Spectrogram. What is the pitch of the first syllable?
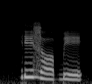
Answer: high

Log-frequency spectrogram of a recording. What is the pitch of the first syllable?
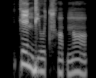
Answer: falling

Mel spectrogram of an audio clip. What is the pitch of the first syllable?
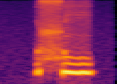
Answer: low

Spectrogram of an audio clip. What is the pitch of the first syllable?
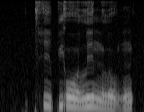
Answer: falling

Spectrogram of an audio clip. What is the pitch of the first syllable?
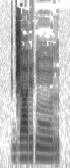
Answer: low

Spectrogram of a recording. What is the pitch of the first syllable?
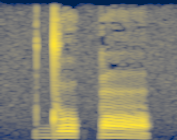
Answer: low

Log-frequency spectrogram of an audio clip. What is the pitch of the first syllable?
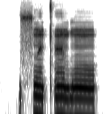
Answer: high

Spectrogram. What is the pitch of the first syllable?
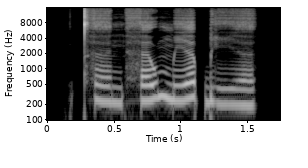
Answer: low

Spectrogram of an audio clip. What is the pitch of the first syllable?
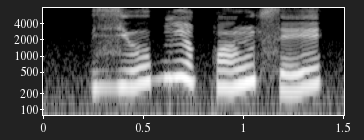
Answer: rising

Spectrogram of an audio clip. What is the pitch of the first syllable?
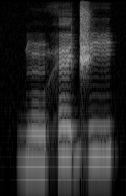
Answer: low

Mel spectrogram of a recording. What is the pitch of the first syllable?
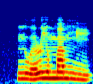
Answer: low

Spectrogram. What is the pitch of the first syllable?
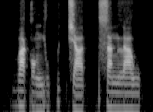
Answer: falling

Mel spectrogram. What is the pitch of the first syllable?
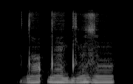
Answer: rising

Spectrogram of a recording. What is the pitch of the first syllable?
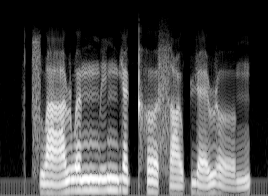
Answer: rising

